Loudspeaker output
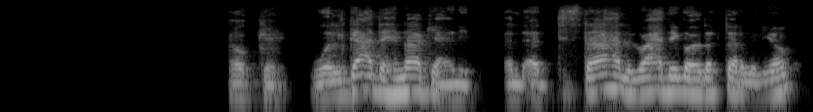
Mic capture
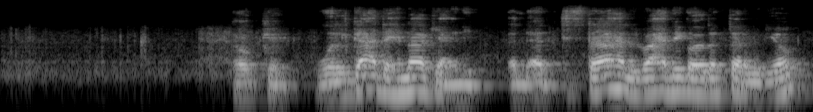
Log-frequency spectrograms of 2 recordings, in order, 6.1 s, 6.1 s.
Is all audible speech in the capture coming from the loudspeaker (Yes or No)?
Yes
